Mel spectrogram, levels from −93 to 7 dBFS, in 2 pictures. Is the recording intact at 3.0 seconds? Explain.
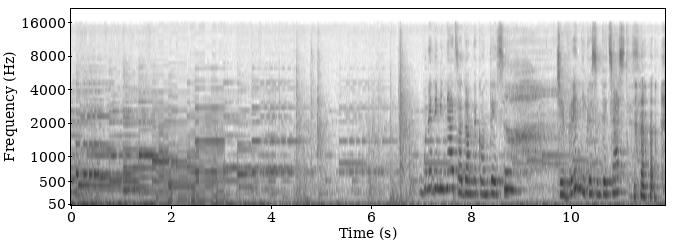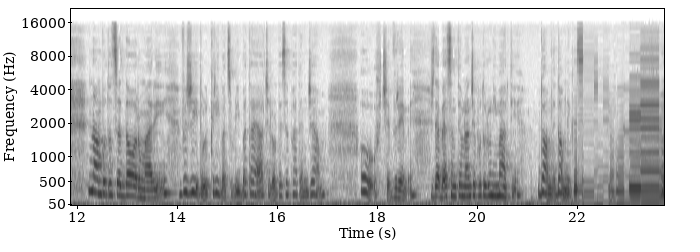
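No. At 3.0 seconds the sound is inside a stretch of robotic sound from repeated short buffers, running from 1.71 to 3.08 s. The likely cause is new audio arriving too seldom, so the playback repeats a short chunk, here about 10 ms, and skips most of the real material. That repetition imposes a rigid 100 Hz metallic buzz. On a spectrogram it shows as evenly spaced horizontal bands every 100 Hz; the waveform shows identical 10 ms cycles.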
